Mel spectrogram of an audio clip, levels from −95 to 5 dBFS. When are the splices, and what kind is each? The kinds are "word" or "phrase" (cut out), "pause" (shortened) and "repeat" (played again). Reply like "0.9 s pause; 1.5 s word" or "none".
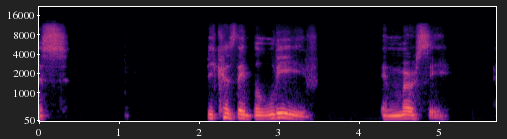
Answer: none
